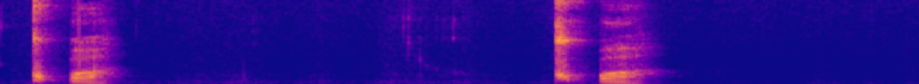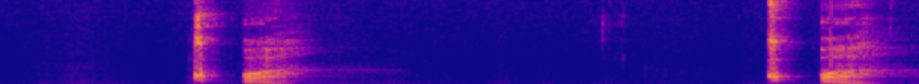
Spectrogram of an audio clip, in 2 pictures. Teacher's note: So the W at the end, if you've heard this, it's like blowing out with pursed lips. Not quite a whistle, but and so it's a bit of an unvoiced vowel there tacked on at the end.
